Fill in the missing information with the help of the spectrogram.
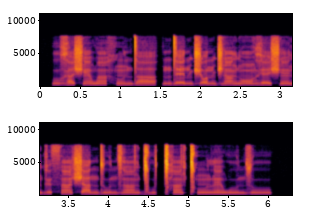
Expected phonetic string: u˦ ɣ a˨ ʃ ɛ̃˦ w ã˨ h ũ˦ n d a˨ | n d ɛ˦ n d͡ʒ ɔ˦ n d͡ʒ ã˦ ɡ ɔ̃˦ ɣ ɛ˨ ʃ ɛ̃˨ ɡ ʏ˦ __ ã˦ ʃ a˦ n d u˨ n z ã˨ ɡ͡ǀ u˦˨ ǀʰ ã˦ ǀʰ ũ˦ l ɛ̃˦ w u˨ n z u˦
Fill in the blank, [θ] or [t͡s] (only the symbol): θ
